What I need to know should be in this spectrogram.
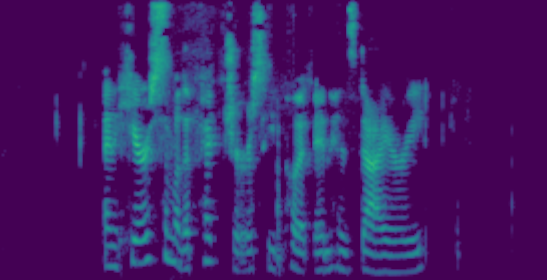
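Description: A woman speaks close by, calmly reading out.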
